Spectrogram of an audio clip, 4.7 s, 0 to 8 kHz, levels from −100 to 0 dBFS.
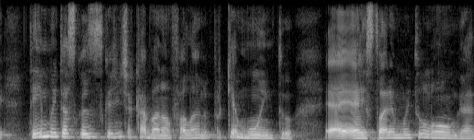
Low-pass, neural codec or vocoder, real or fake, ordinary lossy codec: none; none; real; none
